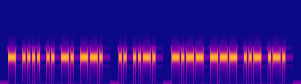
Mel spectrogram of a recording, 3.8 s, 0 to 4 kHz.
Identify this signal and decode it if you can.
Morse code, heard as a keyed tone, about 40 wpm, 750 Hz. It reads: THING IF YOUR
